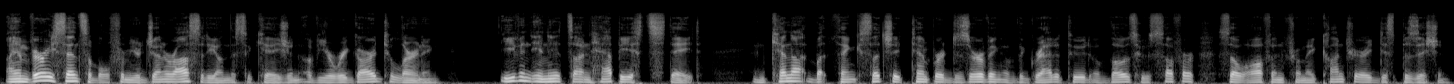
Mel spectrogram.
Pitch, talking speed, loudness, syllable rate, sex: 110 Hz, 170 wpm, -21 LUFS, 5.4 syllables/s, male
